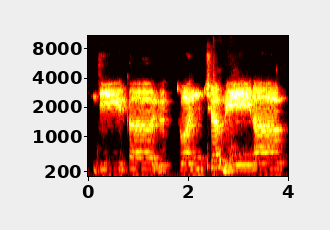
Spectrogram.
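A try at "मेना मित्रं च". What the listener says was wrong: Mena. Na. There's no na. It is hraswa. No dirgham. Mena mitram cha.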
